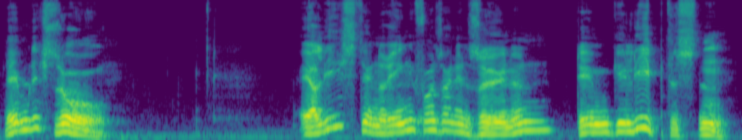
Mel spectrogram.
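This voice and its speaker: Wise, humble parable-teller for classical radio drama: unhurried, deliberate delivery with widely swinging intonation. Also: male voice, mid-range voice, a little mellow. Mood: solemn narrating. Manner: measured, deliberate, dramatic phrasing with weighty pauses. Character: wise, humble storyteller addressing a sultan with a parable. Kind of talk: classical German stage-style radio play acting.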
